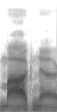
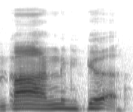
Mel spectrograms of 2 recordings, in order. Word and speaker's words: manga: For one, it's not even spelled Magna. It's not like Magna or something. It's manga. So yeah.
